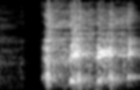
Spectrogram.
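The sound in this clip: Raspy, harsh coughing from someone who has just drawn weed smoke into the throat: a few rough, hacking bursts in quick succession, loud and without any talk.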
